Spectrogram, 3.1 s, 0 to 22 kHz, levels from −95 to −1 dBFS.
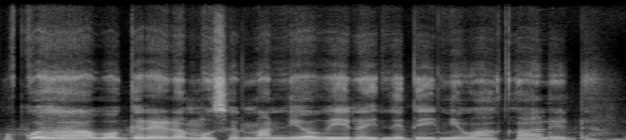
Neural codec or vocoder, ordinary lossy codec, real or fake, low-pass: codec, 44.1 kHz, 7.8 kbps, Pupu-Codec; none; fake; none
